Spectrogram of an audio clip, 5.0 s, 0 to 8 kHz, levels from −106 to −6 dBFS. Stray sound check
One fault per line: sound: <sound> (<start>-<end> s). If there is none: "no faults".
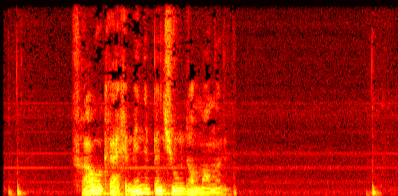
no faults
